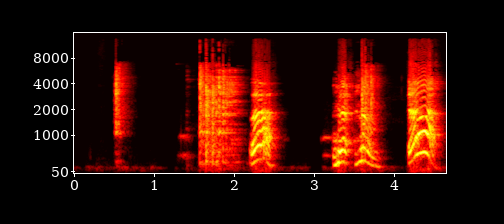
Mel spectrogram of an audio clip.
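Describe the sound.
A small die rolled for an athletics check in a tabletop game clatters briefly against a plate of food with a couple of sharp clicks, followed by a burst of rattling and several short voiced exclamations from a person.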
